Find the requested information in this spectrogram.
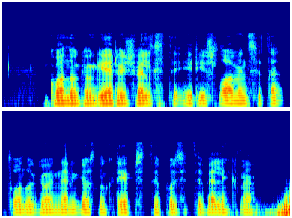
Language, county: Lithuanian, Telšiai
